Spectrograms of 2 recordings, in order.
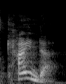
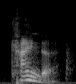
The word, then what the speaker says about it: kinda: got you gotcha okay the third one in this lesson is kinda kinda which means kind of but it's funny cuz when I spell it out kind of with a oh F I actually don't say kind of we don't say that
